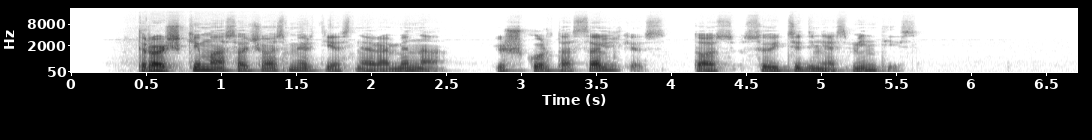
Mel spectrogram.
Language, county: Lithuanian, Alytus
